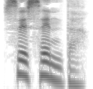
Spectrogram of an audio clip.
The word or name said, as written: 60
